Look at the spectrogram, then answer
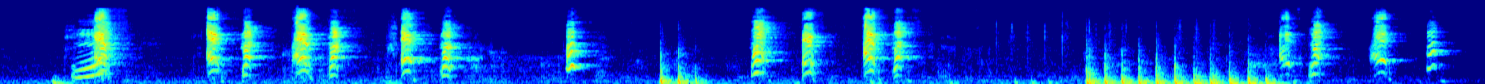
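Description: A pug gives a run of sharp, raspy barks, with a low rumbling growl in between.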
